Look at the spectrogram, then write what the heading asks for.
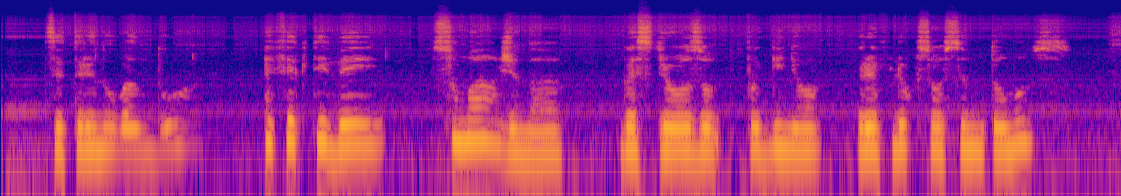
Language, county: Lithuanian, Panevėžys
